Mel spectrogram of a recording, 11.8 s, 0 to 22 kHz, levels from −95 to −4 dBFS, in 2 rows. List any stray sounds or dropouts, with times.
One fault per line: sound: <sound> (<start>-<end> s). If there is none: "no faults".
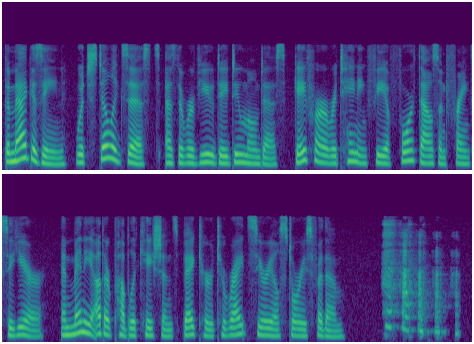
sound: laugh (10.6-11.6 s)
